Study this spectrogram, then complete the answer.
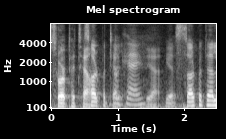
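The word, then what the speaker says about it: sorpatel: going dish is called SAR Patel let's see right down it's I'll spell it okay s-o-r-p-a-t-e-l now this is going to get a lot of viral hits so that's sore Patel okay yeah yes SAR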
